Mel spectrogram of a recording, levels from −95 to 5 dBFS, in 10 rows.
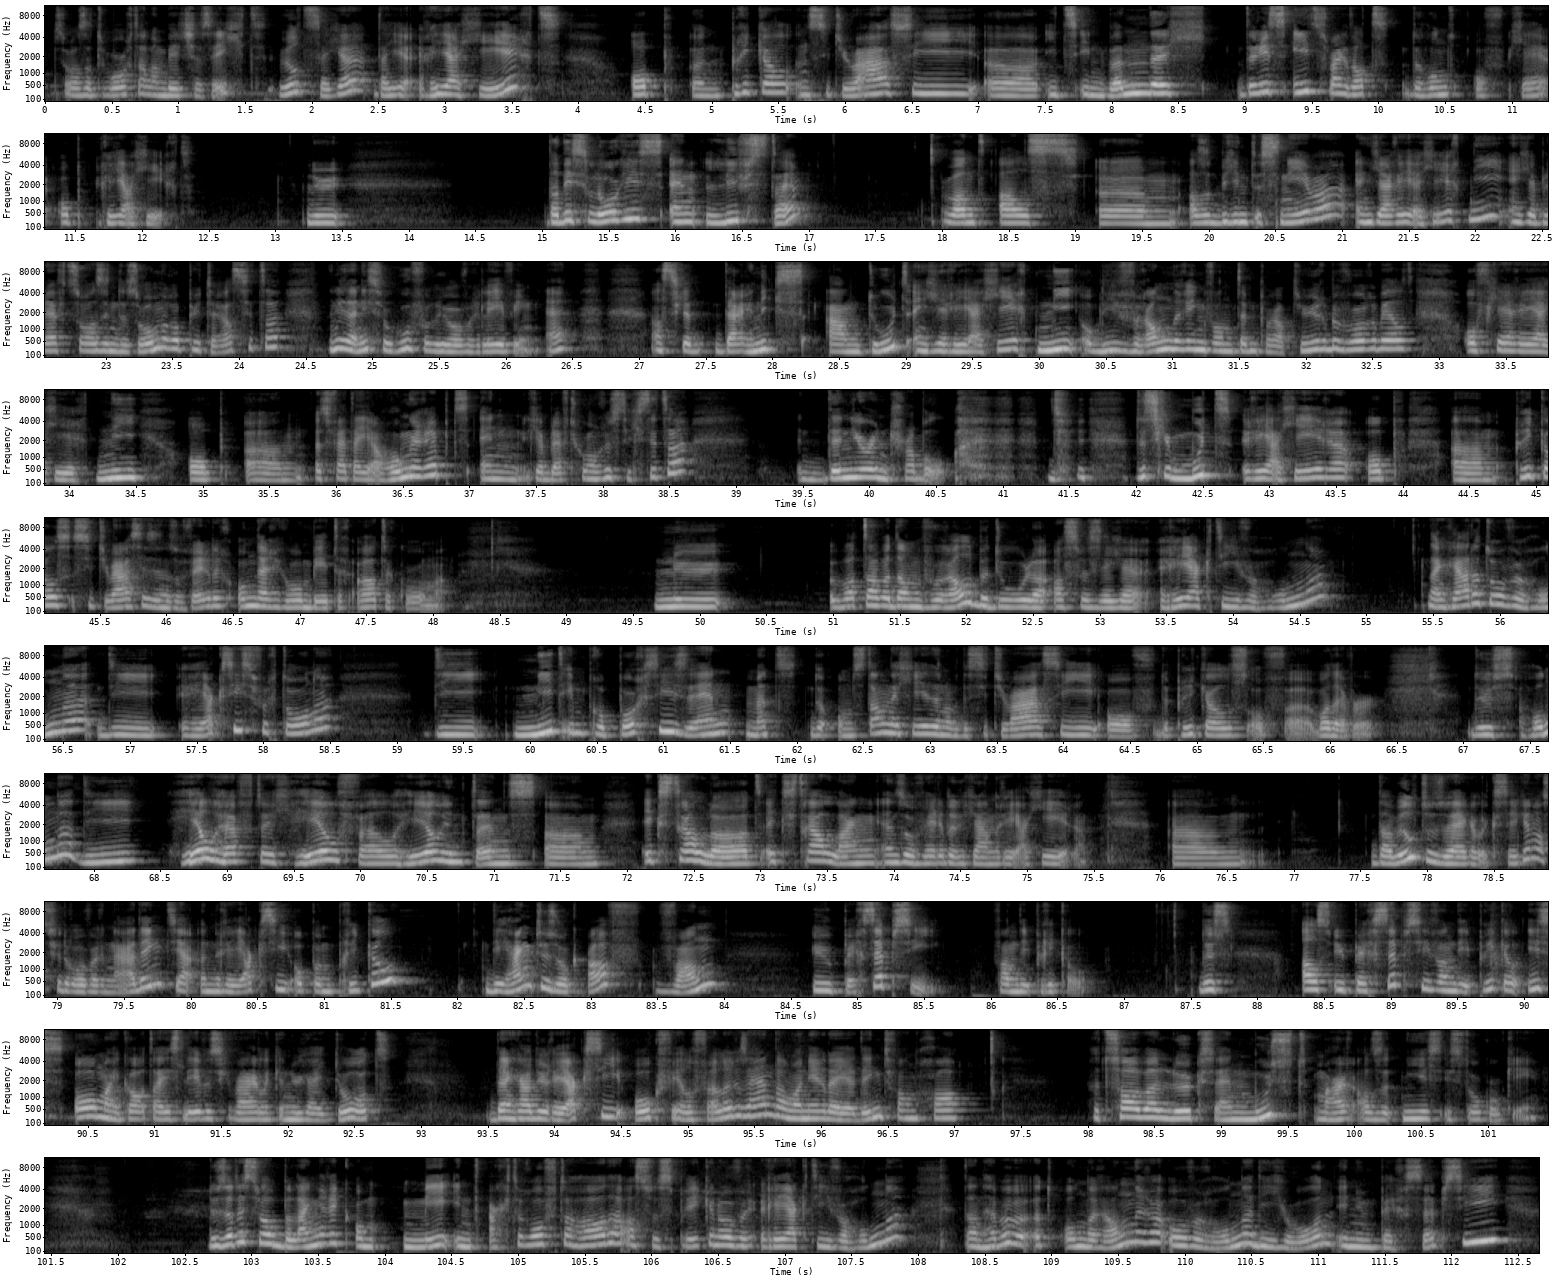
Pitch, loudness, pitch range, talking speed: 220 Hz, -34 LUFS, 200-255 Hz, 155 wpm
